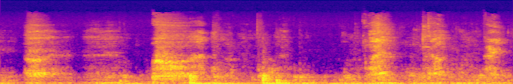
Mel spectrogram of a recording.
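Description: A man's heavy, gasping breaths during push-ups, about five short breaths in and out, with a couple of dull thumps near the middle.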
